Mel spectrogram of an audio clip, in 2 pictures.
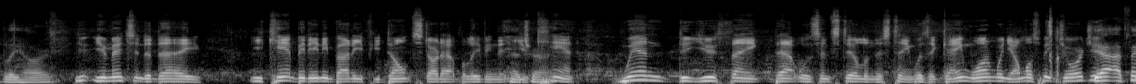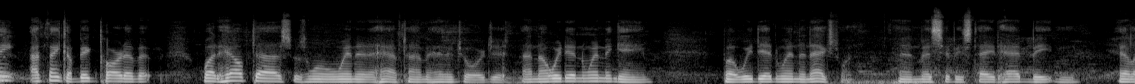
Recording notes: live from SEC Media Days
